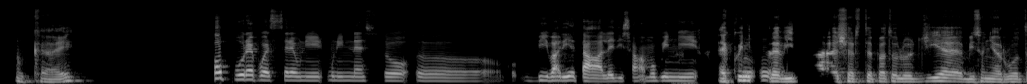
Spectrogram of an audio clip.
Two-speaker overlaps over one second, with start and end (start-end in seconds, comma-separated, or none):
none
